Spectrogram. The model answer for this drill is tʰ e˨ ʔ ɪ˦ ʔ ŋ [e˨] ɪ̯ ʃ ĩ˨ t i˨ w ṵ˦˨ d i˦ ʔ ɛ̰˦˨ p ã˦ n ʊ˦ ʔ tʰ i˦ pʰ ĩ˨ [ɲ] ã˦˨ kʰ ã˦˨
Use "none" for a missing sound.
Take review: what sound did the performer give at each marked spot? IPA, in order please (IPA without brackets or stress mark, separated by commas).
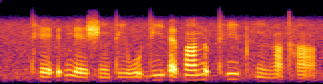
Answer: e˨, ŋ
